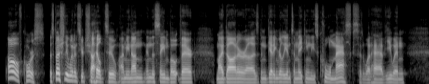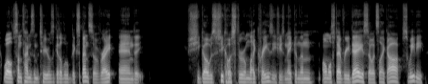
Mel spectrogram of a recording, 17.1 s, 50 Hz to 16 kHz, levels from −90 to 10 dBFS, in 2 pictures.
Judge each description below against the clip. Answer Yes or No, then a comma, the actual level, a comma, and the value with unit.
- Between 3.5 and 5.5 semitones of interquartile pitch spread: No, narrow, 2.5 semitones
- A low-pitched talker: Yes, low, 120 Hz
